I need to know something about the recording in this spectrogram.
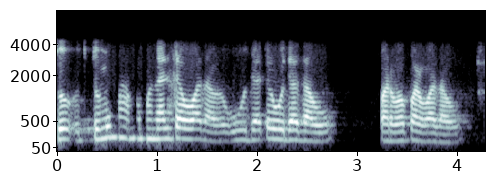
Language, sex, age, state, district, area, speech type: Marathi, male, 18-30, Maharashtra, Satara, urban, conversation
